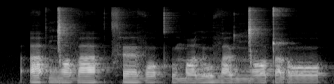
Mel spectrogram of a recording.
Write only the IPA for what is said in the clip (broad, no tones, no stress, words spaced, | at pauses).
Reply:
ʔaʔŋ͡ǀɑva | t͡sʰɜ vɔkʰomɑ lovau̯ ŋ͡ǀɑʈa ɽɔ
